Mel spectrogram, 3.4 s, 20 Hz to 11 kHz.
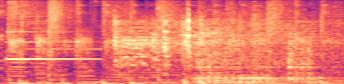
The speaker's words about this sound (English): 2002 Dodge Dakota with the 4.7-liter V8.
